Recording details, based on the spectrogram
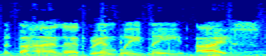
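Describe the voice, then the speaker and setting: An actor playing a weary, grudging, folksy small-town police chief in a 1950s radio drama. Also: male voice, mid-range voice, a little slow, natural voice. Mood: wry resentment. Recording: noisy, dull 1950s radio recording.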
